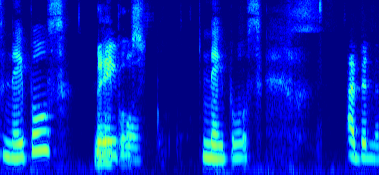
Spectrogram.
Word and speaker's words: Naples: style to it that originated in I always pronounce this wrong napples Naples Naples Naples I've been to Naples yes and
